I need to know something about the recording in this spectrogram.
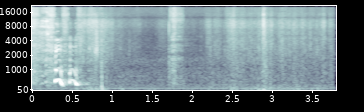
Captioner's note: giggling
